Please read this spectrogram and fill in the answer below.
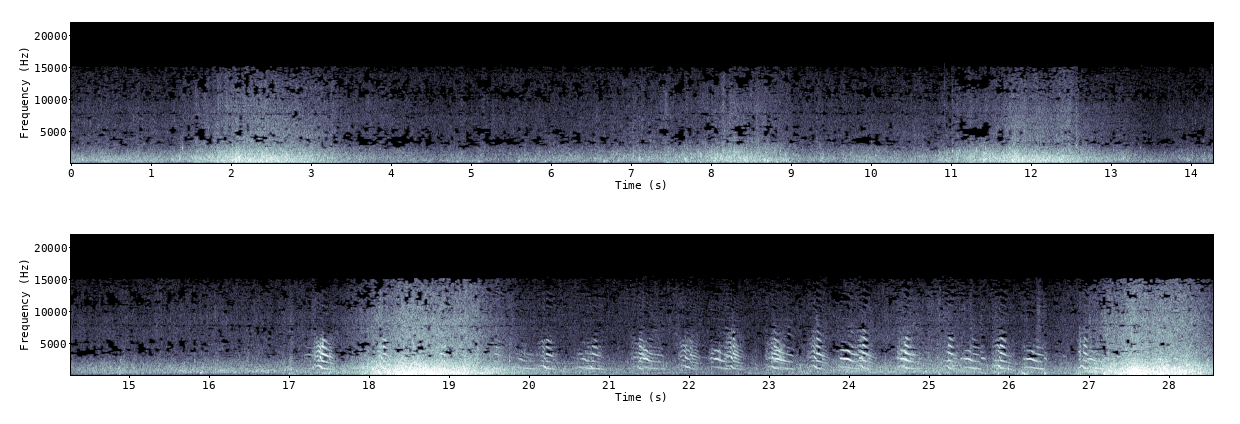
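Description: Sea waves washing in slow swells of noise every few seconds, each rising and falling over about two seconds. From about two-thirds of the way in, a bird calls in a fast repeated series of short chirps, two or three a second.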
